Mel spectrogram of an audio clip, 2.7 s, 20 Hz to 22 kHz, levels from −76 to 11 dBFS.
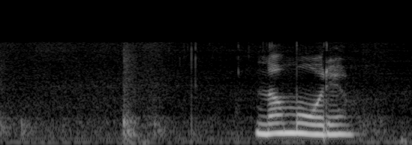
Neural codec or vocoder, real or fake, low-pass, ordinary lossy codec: none; real; none; none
